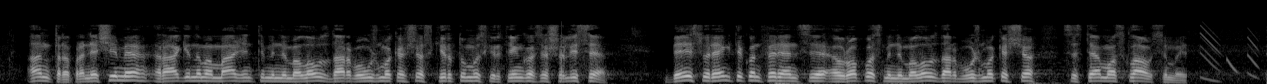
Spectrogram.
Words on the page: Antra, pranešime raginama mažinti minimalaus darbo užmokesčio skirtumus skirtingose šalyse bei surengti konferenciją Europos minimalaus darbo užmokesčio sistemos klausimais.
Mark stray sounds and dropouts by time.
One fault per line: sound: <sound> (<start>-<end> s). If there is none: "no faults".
sound: chirp (12.0-12.6 s)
